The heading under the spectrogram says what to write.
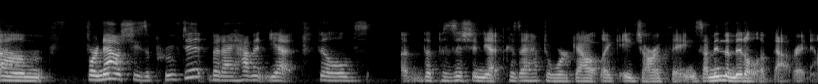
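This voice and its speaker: A woman with an American accent speaks in a normal speaking voice at a fairly low pitch and a fairly quick pace, with ordinary pitch variation. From US Southwest. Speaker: professor. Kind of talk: casual interview chat.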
